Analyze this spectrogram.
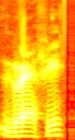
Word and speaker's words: Graffy: right back with Lieutenant graphy Lieutenant please pronounce and spell your full name my name is graphy g r a ffy that's my last name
